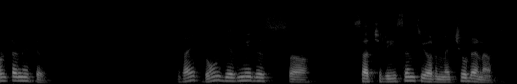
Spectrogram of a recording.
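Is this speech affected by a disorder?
No.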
